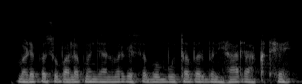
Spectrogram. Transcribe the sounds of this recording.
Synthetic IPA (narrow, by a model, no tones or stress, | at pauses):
bɐɽepɐsupaːləkmə̃nd͡ʒaːnʋəɾkesɐbbuːt̪apɐɾbɐnɪɦaːɾːaːkʰt̪ɦɛː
